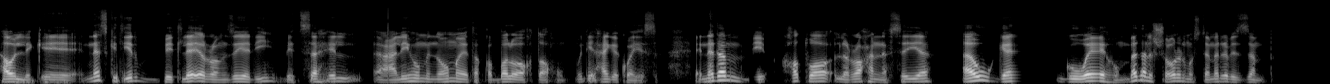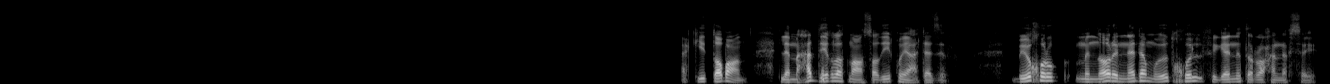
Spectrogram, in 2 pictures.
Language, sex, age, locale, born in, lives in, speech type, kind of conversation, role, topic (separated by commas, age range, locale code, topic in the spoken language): Arabic, male, 25-29, ar-EG, Egypt, Egypt, read, expert-assistant, expert, إزاي ممكن نعيد تفكيرنا في فكرة الجنة والنار لو شفناها من منظور جديد؟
